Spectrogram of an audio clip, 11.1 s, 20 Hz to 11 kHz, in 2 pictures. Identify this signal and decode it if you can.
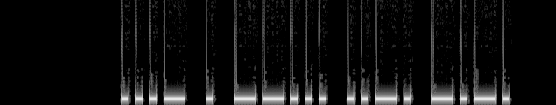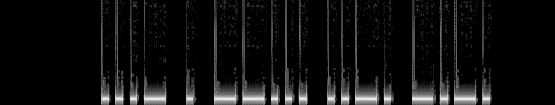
Morse code, heard as a keyed tone, about 17 wpm, 700 Hz. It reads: VE7FC VE7FC
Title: DXCC-100 Call Signs - 5 Characters - Repeated 2x - 17wpm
